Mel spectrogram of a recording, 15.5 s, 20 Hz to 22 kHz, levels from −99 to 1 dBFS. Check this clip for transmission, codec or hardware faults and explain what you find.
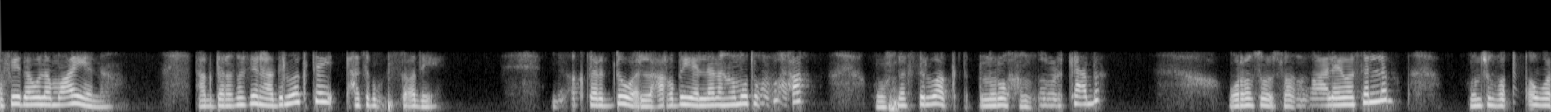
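The clip has two faults: AMR narrowband mobile codec coloration across the whole recording, and repeated lost AMR speech frames.

AMR narrowband mobile codec (AMR-NB): from start to end, the speech has no content above 4 kHz. It sounds buzzy and synthetic, with plainly audible coding damage. The encoder represents the voice with a vocal-tract filter and a sparse pulse excitation at 8 kHz sampling. The degree of roughness fits a low mode around 7.4 kbps, where few bits are available for the excitation.

Lost AMR speech frames occur at seven points: 1.78–1.99 s, 3.76–4.02 s, 5.54–5.74 s (just before "الدول العربية اللي أنا"), 7.56–7.91 s (right after "العربية اللي أنا هموت"), 10.26–10.59 s (after "وفي نفس الوقت نروح"), 12.90–13.30 s, and 15.02–15.29 s. Each time, the decoder repeats the last good pitch and filter settings while reducing the gain. The result is a smeared, warbling stretch that fades out. 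At 1.78 s and 15.02 s the gaps are long enough, about 120–180 ms, for the sound to sag almost to silence. The events at 3.76 s, 5.54 s, 7.56 s and 12.90 s are scattered dropouts that flutter. After each gap, the speech returns weak or rough for a moment.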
